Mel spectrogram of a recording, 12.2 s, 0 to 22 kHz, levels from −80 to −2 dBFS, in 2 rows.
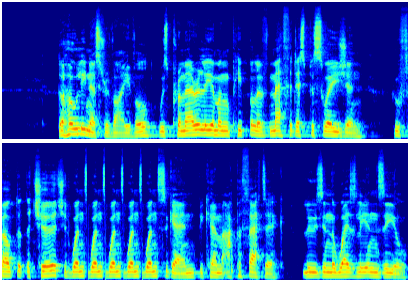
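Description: From 7.36 to 8.46 s the speech is caught in a CD stuck on one turn. The same 0.27 s slice of audio plays four times over, each pass cut off by a brief mute as the laser jumps back a track at a scratch. It gives a fast, even stutter. On a waveform the segment shows identical blocks at a steady 274 ms spacing, and on a spectrogram the same pattern repeats with thin vertical gaps between copies.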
